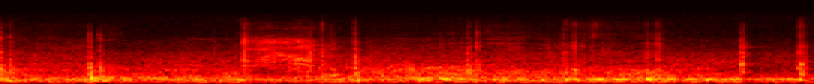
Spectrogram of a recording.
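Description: Skateboard wheels rolling on a vert ramp, a steady low rumble, with several sharp clacks of the board hitting the ramp and coping.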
